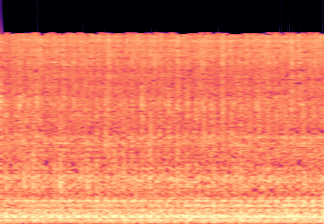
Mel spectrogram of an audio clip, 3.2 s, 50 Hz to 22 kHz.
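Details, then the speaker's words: Fidelity Argyll Major 4-track mono reel-to-reel tape recorder, made in England around 1959-1960, on fast forward, which works although rewind does not; steady even reel whir with no catching or slowing; normal fast forward. "i'll show you what happens when we go fast forward there you are that's working fine"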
